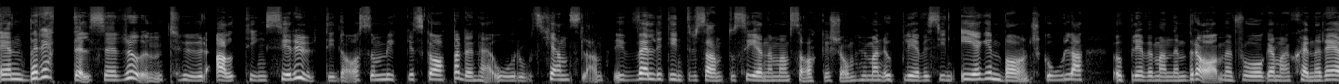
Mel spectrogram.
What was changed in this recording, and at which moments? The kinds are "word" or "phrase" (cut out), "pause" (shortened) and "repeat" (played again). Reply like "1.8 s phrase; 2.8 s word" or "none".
6.1 s pause; 7.9 s word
